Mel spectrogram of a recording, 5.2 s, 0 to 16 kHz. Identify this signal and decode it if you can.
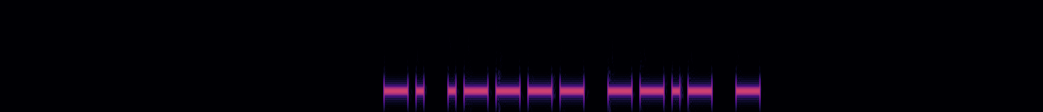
Morse code, heard as a keyed tone, about 29 wpm, 700 Hz. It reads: N1QT
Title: USA Call Signs - 4 Characters - Repeated 2x - 30wpm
